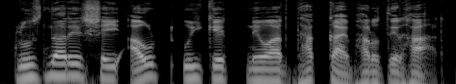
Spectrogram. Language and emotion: Bengali, neutral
